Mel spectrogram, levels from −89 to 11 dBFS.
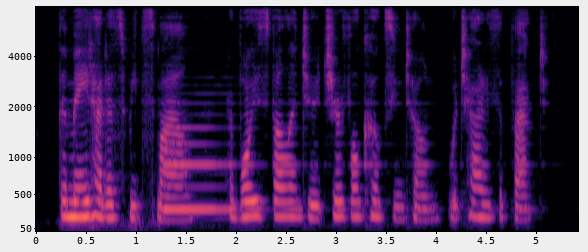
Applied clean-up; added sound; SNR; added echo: neural mask model DeepFilterNet 3.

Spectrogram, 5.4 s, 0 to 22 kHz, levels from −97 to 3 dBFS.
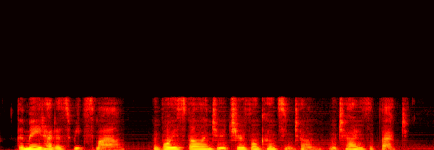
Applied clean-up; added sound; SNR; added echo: neural separator model SepFormer DNS4.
